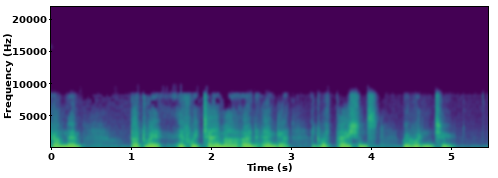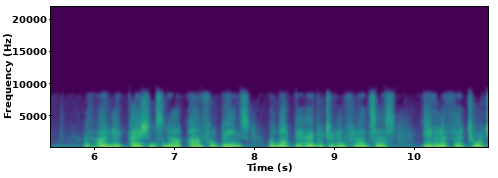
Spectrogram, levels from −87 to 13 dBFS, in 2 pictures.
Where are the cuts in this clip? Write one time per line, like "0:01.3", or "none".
0:03.3
0:04.8
0:07.1

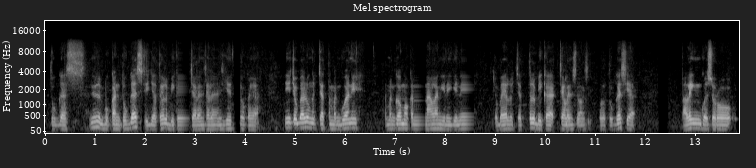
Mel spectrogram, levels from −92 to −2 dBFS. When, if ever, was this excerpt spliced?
none

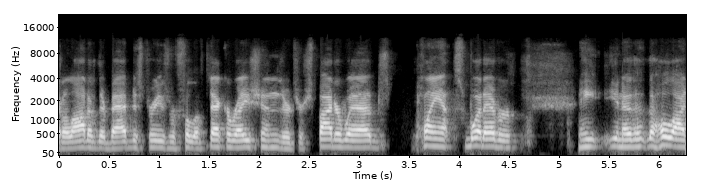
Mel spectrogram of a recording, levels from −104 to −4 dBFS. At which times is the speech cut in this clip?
0:01.5
0:02.3
0:05.2

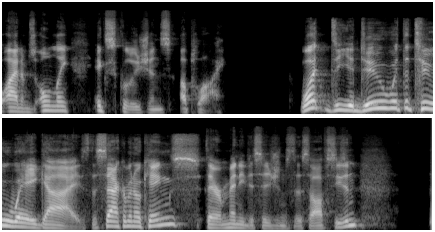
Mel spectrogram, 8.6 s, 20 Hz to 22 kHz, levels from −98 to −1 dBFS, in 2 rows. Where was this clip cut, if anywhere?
0:02.7
0:06.4

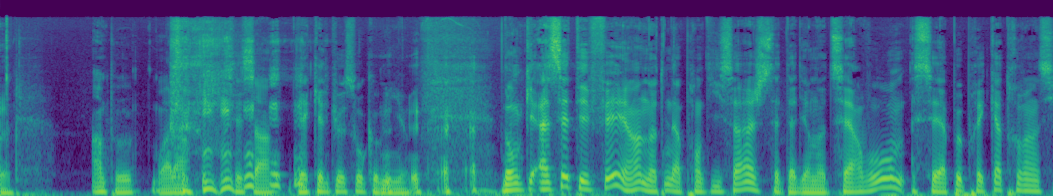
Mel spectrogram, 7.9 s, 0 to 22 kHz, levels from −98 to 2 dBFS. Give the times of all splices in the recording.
0:02.7
0:05.0

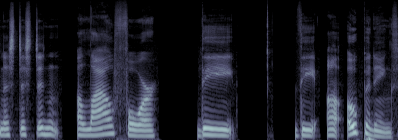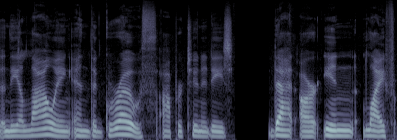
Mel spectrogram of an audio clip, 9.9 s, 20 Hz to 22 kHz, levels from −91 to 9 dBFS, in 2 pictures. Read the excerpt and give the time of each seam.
none

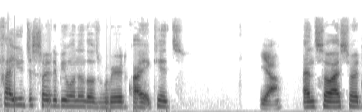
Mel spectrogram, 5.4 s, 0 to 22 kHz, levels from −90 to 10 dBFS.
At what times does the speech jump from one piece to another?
none

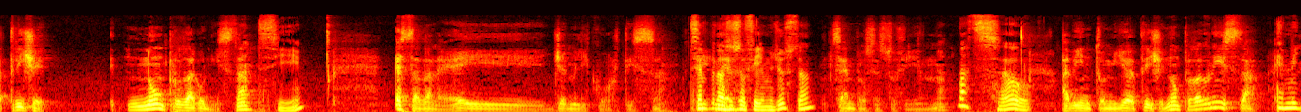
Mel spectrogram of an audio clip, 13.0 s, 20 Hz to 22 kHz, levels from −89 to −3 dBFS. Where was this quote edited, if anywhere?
0:06.8

